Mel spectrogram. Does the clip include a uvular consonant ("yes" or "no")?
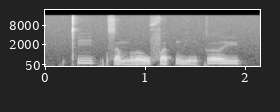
no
